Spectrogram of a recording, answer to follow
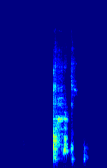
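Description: A man coughs about a second in: one short cough followed by a smaller second one.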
